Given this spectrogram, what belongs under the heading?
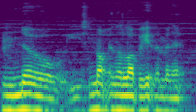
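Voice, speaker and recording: A British man talks casually to his livestream viewers with music playing behind him. He sounds a little sniffly from a cold. His delivery is chatty and rambling, at a middle pitch. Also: little pitch movement, fast talker. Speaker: live streamer, sim racing driver. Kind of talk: casual livestream chat before a race.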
